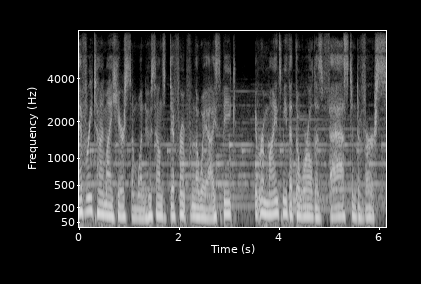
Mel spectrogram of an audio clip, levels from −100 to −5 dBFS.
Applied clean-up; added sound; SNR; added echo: none; none; none; none.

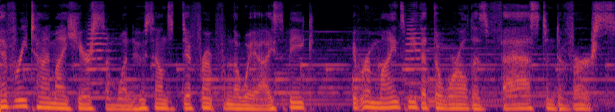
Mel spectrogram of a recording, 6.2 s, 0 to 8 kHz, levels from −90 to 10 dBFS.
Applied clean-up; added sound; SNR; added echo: none; Trumpet; 16 dB; none.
